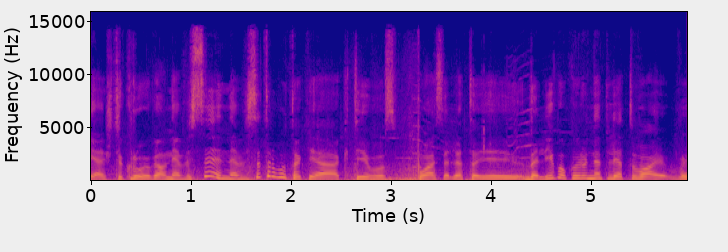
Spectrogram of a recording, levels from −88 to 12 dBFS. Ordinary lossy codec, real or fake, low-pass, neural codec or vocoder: AAC, 64 kbps; real; 14.4 kHz; none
